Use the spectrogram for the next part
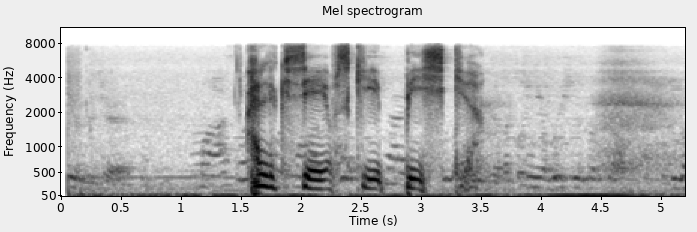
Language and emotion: Russian, angry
